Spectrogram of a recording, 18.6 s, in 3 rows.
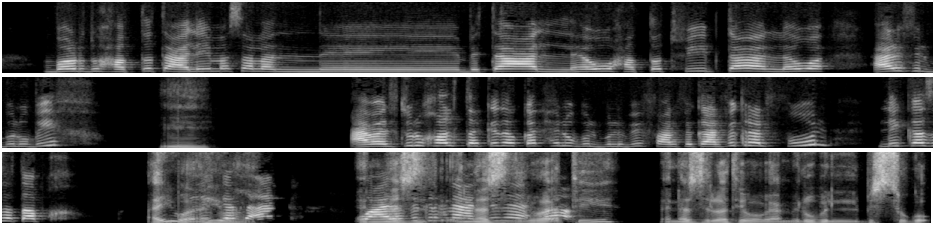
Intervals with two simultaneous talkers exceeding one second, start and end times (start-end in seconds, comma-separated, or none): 14.8-16.3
